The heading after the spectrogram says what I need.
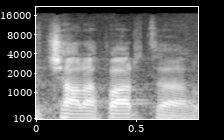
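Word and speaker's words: txalaparta: And so one we play on stage is the chalaparta, which is spelled with a TX, and it's sort of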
